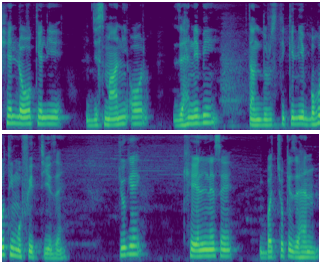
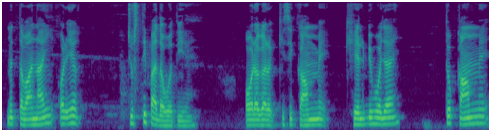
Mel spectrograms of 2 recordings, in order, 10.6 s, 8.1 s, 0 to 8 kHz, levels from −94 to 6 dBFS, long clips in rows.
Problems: background sounds at intervals, continuous background conversations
